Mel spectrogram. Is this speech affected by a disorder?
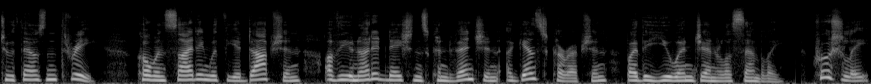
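No.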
